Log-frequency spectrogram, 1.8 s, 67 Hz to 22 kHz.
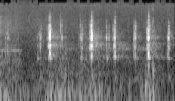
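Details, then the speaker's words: Ford Ranger front driveshaft, removed, about 338,000 miles, possibly original, caused vibration at 45-50 mph: loose dry clacking about twice a second turned by hand; worn, greaseless U-joint/rzeppa joint, replacement fixed it. "you can hear what's going on in there. I'd say it's pretty well spent. Nothing for grease inside. There we go. That thing's dry as a bone."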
